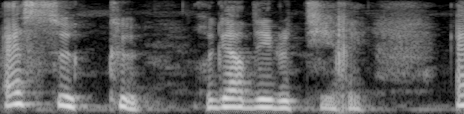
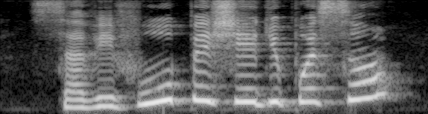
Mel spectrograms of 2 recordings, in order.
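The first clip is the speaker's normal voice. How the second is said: rising question-like tune on poisson; 9 semitones higher, 4 dB louder than usual. Showing how intonation marks a spoken question, rising question intonation. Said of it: "J'ai élevé ma voix".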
